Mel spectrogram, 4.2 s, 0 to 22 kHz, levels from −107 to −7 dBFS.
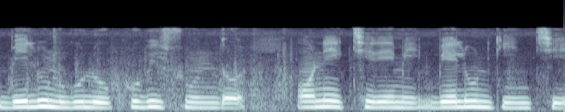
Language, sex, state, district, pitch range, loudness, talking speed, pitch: Bengali, female, West Bengal, Dakshin Dinajpur, 180-200 Hz, -15 LUFS, 125 wpm, 190 Hz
